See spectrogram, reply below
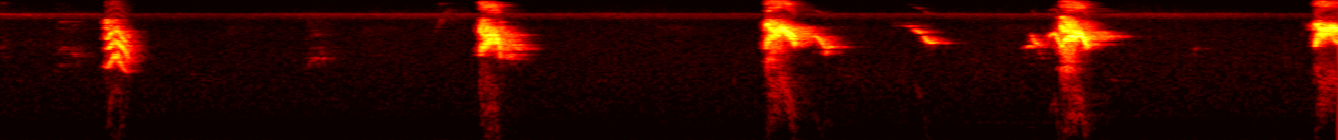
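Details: Tanager from Latin America giving sharp, very high chip notes, single short bursts spaced about one to two seconds apart, with a couple of softer high ticks between them; no other sounds against a silent background.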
